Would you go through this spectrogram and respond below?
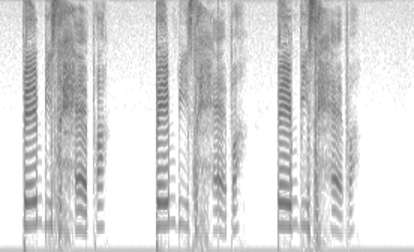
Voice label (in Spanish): huérfano, Zapoteco, san miguel albarradas; INALI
